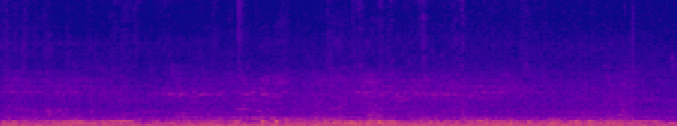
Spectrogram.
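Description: Pigeons coo in a continuous low, throaty murmur, close and fairly loud, with steady background noise and no clear talk.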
